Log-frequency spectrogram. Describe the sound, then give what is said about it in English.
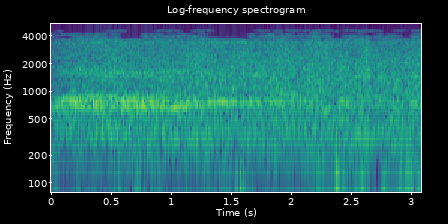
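A church audience claps and shouts "yes" together in a dense, steady roar of crowd noise that stays loud and unbroken throughout, with many voices blending into the clapping. “Clap your hands and shout yes.”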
